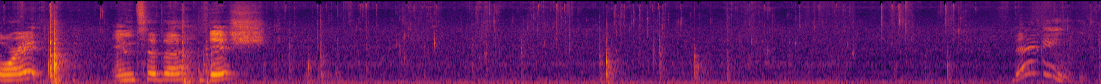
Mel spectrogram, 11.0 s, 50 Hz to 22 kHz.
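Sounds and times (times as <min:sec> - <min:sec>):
wet pasta squishing: 0:02.6 - 0:11.0.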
